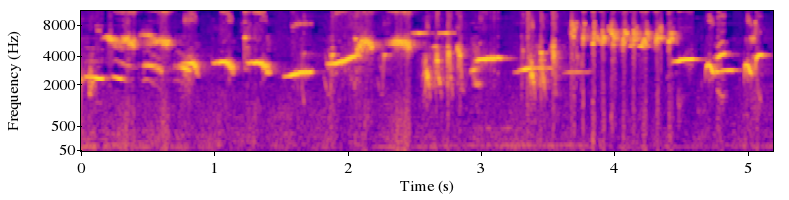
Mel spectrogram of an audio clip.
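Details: Sunda blue robin, locally tledek gunung, singing a song meant to provoke kacer and muri birds. Varied clear whistles mix with buzzy chattering bursts and a dense high trill near the end.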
